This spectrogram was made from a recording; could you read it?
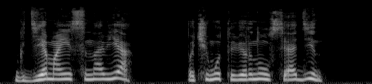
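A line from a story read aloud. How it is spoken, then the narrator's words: Growling. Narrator (Russian): зарычал Ненчич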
